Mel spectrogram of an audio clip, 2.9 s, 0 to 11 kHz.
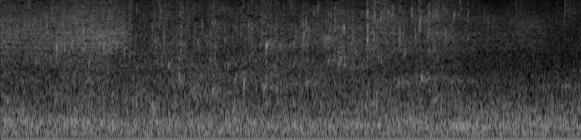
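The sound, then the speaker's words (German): Running tap water flows steadily while hands are washed under it, a continuous splashing hiss that holds even for the few seconds with no talk. “So, Hände waschen, 10 Sekunden lang, ne?”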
